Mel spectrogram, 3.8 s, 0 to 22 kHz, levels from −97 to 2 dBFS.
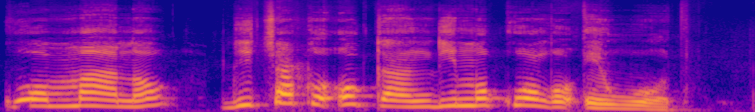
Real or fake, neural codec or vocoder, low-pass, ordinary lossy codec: fake; codec, 44.1 kHz, 3.4 kbps, Pupu-Codec; none; none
